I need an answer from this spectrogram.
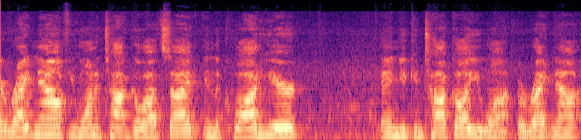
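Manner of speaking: normal talking voice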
